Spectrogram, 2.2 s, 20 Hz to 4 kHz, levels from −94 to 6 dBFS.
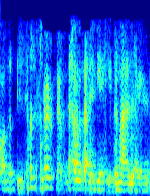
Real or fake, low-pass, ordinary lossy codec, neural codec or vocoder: fake; 3.6 kHz; MP3, 32 kbps; codec, 24 kHz, 3 kbps, HILCodec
